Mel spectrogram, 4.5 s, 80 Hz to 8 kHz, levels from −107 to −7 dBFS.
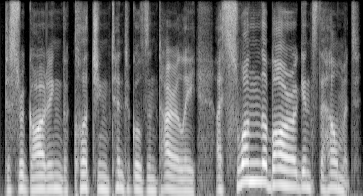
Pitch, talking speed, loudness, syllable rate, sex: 160 Hz, 160 wpm, -19 LUFS, 5.5 syllables/s, male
